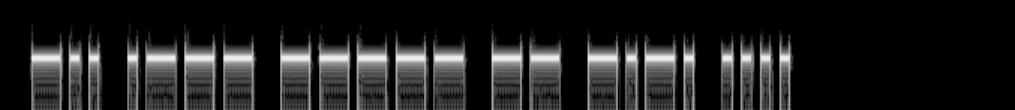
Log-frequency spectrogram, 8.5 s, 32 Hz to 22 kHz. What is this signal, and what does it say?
Morse code, heard as a keyed tone, about 15 wpm, 700 Hz. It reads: DJ0MCH
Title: Call Signs Repeated 3x - 15wpm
